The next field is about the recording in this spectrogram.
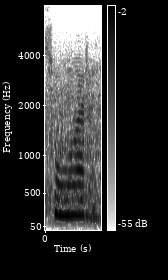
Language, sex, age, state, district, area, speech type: Bodo, female, 30-45, Assam, Kokrajhar, rural, spontaneous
